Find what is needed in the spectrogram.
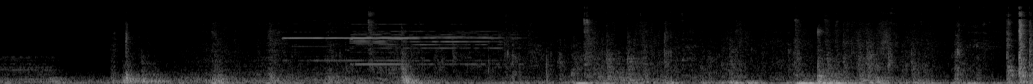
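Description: Montgomery KONE elevator's sliding doors moving, with knocks, and a brief ringing tone about three seconds in that fades within a couple of seconds.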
